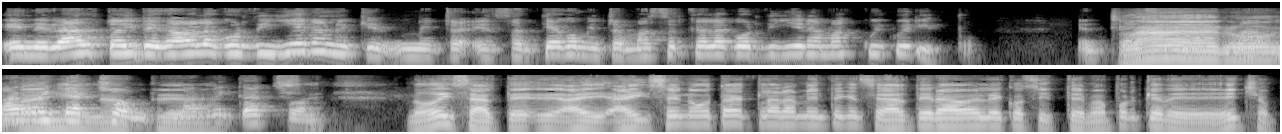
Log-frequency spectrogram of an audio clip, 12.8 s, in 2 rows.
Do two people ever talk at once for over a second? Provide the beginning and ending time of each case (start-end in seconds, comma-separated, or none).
5.5-8.0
